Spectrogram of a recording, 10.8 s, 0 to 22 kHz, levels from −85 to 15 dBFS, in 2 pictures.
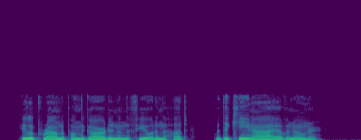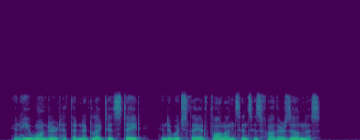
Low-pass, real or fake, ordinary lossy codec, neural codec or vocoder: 7.2 kHz; real; Opus, 24 kbps; none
